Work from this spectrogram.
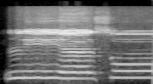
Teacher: واو کو 5 الف کے برابر کھینچا اور حمزہ کو 1 الف کے برابر کھینچا، الٹا پیش ہے، ٹھیک ہے۔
